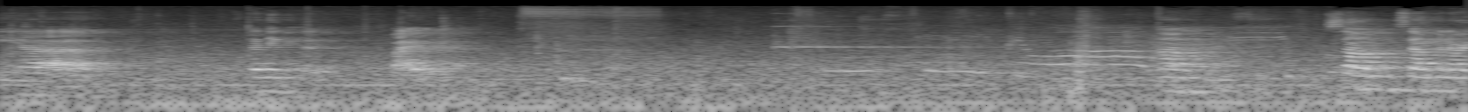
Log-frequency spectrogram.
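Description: A young woman speaks clearly through a microphone and loudspeakers.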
